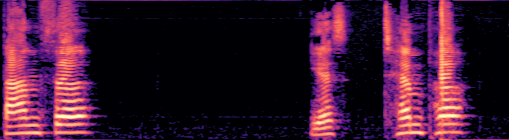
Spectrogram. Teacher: R at the final position, the r gets a vowel sound.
